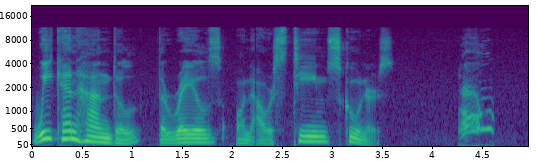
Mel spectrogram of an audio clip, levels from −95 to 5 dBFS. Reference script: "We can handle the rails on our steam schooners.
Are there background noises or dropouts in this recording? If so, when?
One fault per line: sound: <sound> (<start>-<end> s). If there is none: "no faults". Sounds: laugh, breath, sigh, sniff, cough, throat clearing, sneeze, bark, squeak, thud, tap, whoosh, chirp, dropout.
sound: bark (4.3-4.6 s)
